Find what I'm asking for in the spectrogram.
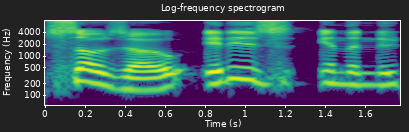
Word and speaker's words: sozo: It's actually spelled just S-O-Z-O, but it's pronounced sozo, okay?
